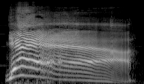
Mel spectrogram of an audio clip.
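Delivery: loud, long, falling shout; triumphant cheer. Real, not acted. Player celebrating her escape plan, triumphant shout. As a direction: whoop it out in celebration.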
